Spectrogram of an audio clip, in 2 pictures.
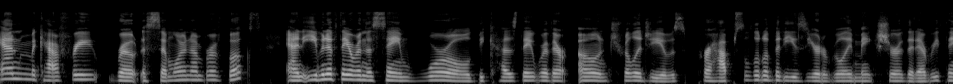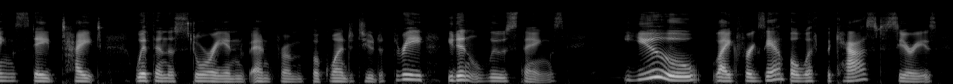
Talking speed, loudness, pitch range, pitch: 195 wpm, -28 LUFS, 155-195 Hz, 170 Hz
